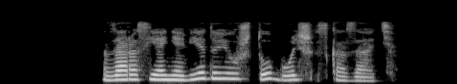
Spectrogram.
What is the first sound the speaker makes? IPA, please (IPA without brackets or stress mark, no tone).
z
